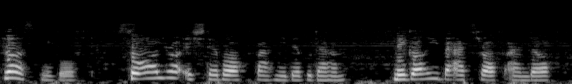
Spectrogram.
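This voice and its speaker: A woman narrating a novel in a steady storytelling manner. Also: medium pitch, slightly rough, no room sound. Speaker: audiobook narrator. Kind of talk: novel read aloud. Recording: slightly dull dry recording.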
